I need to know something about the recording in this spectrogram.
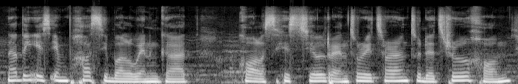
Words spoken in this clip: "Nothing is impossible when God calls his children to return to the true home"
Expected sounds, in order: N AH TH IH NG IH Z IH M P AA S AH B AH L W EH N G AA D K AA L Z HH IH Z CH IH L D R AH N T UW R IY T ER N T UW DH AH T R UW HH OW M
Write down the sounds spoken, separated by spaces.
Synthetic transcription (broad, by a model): N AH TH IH NG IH S IH M P AA S AH B AH L W EH N G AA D K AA L S HH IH S CH IH L D R AH N T UW R IY T ER N T UW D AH T R UW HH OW M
